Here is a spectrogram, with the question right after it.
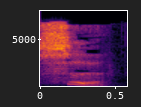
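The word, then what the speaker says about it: si (四): Because when you pronounce 4, which is pronounced si, it sounds like the word for death, si.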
